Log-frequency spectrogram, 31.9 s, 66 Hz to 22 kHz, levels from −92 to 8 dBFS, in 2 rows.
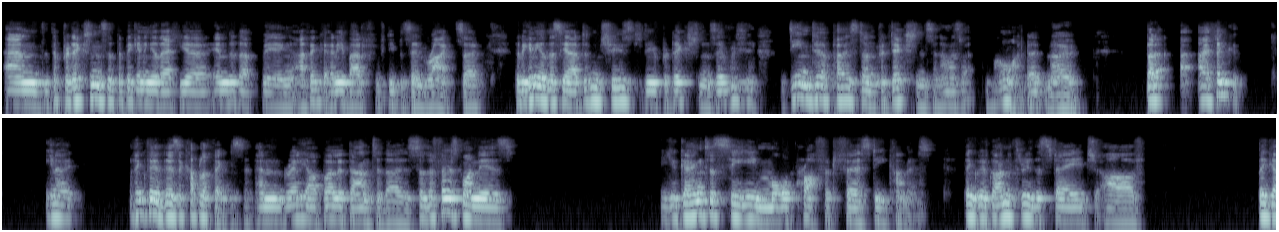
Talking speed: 170 wpm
